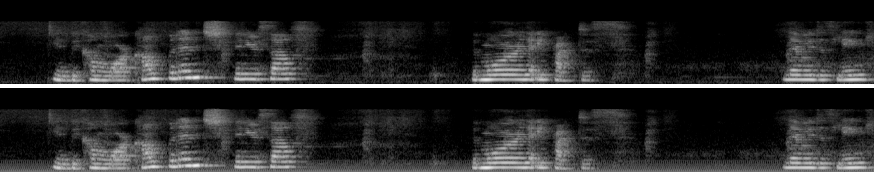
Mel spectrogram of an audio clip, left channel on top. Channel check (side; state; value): right; noise; hum, 24 dB below the sound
